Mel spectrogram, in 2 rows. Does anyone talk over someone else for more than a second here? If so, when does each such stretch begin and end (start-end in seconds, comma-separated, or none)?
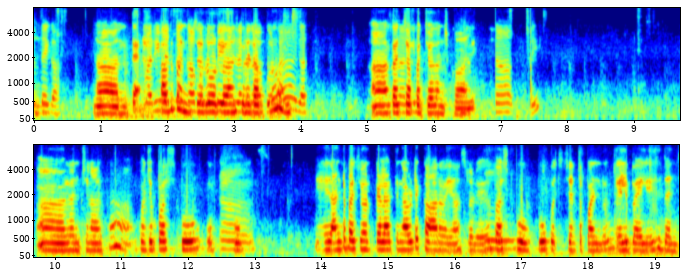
2.0-3.6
